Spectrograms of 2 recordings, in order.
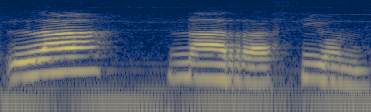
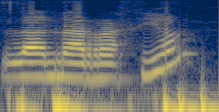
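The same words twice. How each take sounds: First: It is said in a plain, level statement tune. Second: It is said with a questioning, rising tune. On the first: Someone is simply stating something. "no están preguntando ni exclamando" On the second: Someone is asking something. "como preguntando"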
